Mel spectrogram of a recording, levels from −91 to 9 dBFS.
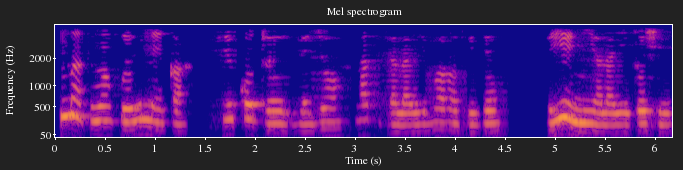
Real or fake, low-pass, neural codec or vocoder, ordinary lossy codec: real; 3.6 kHz; none; AAC, 16 kbps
